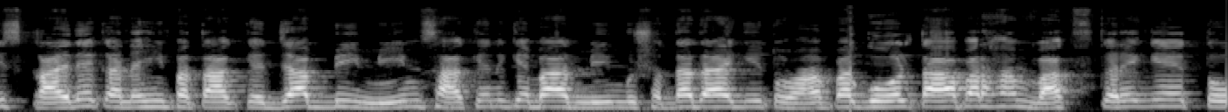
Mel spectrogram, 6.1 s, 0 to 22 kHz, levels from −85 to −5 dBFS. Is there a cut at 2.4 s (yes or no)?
no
